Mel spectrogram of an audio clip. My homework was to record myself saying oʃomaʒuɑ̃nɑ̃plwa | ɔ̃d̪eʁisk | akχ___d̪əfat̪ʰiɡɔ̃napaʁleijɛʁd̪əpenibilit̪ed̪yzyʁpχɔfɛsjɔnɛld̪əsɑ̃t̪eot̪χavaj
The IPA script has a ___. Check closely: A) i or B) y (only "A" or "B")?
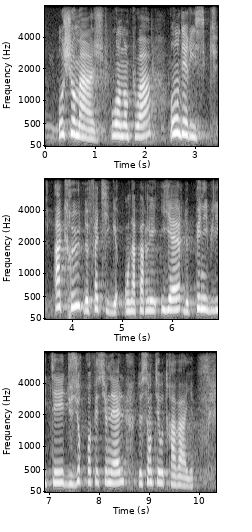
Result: B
